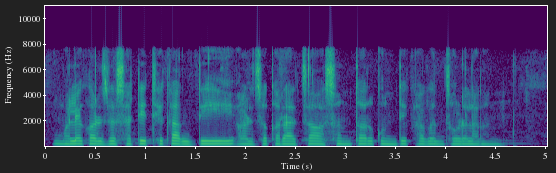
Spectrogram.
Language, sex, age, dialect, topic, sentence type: Marathi, female, 31-35, Varhadi, banking, question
